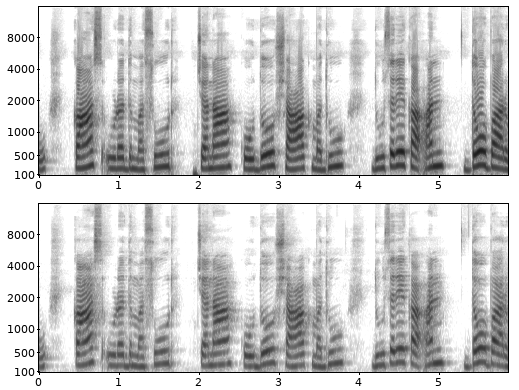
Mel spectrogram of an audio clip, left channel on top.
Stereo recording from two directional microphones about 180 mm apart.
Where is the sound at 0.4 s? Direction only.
45° left (ahead or behind).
